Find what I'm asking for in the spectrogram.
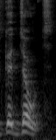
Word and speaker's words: Gadot: Gal Gadot, which, by the way, we were all saying it wrong in the Wonder Woman episode, is Gadot. I looked it up. I was pretty sure I knew that the T was pronounced.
